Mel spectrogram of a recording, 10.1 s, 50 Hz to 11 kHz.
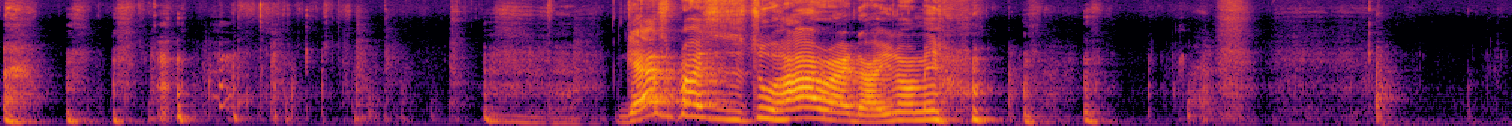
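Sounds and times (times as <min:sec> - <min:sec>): man chuckling quietly: 0:00.0 - 0:02.4.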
